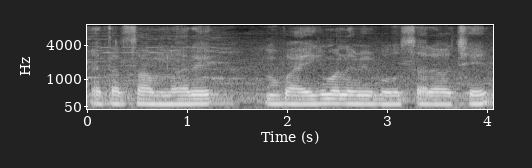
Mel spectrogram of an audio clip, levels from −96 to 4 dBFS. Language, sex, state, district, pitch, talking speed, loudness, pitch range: Odia, male, Odisha, Sambalpur, 120 Hz, 120 wpm, -12 LUFS, 115-125 Hz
